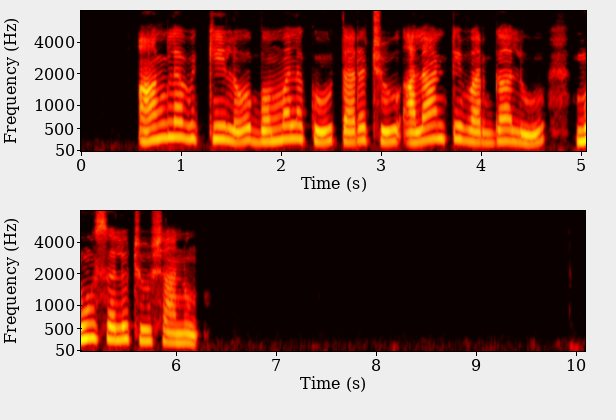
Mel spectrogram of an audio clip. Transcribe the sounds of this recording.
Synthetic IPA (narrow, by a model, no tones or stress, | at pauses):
aːŋɡlɐʋikːiːloːbɔmːɐlɐkut̪ɐɾɐt͡ʃuʔɐlaːɳʈiʋɐɾɡaːlumuːsɐlut͡ʃuːʂaːnu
